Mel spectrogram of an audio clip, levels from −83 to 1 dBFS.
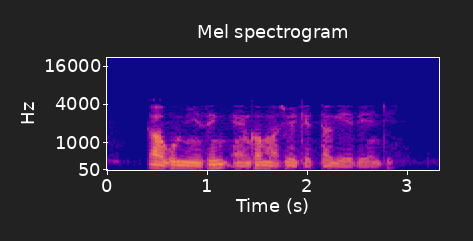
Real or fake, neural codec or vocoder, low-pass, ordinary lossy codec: fake; autoencoder, 48 kHz, 128 numbers a frame, DAC-VAE, trained on Japanese speech; 19.8 kHz; AAC, 16 kbps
